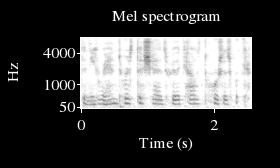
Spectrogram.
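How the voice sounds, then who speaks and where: A soft-spoken voice at a fairly quick pace. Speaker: ASMR creator. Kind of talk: read story. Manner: occasional stumbling.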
